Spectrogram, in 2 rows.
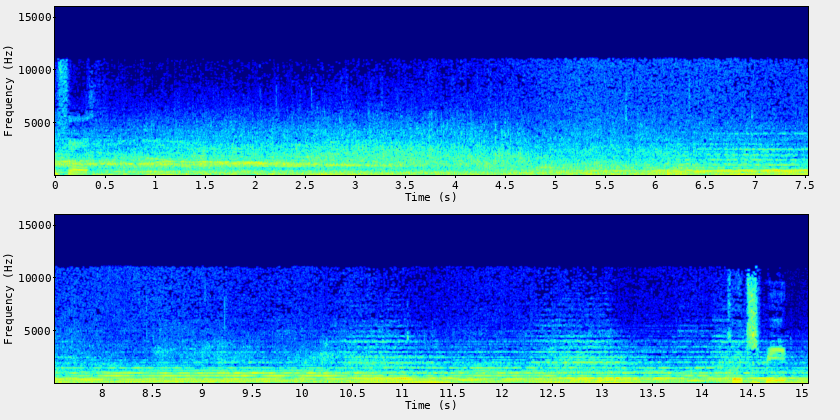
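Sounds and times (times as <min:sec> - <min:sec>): crowd applauding: 0:00.0 - 0:09.8.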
